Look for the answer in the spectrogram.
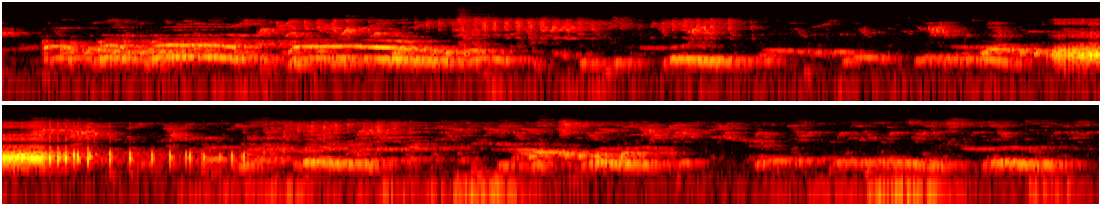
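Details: Long calls from a zebra dove decoy bird with a light voice. A single bright cooing burst leads into a rapid pulsing rattle of short coos, and surrounding doves keep up softer cooing phrases.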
